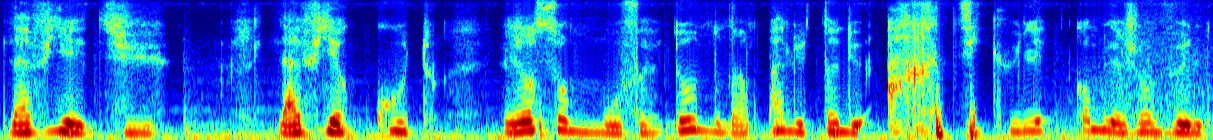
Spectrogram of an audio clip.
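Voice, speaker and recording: A young woman with an Ivorian French accent, talking straight to her viewers in a casual storytime vlog, animated and stammering, scolding one moment and telling her story the next. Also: fairly low pitch, normal speed, background noise. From Ivory Coast.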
